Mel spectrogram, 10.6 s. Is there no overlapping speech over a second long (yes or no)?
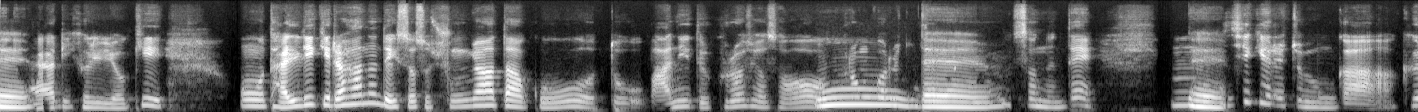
no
